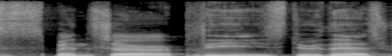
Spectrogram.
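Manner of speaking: deep booming voice. A speaker imagines God calling him by name, booming voice of God. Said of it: "I've never heard what I suppose is the booming voice".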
